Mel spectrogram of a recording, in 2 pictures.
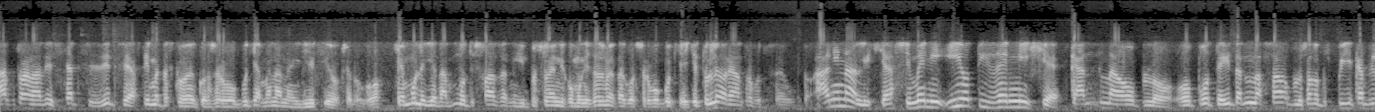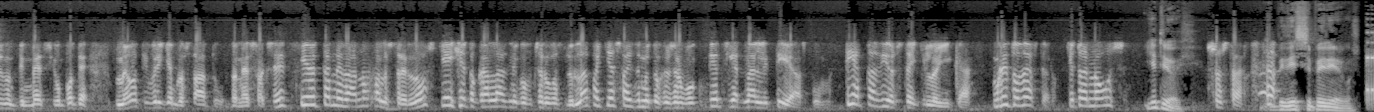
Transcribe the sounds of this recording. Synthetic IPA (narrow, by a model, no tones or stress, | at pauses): ɐkut̪oɾɐnɐðisçɐt̪i̥sizit̪i̥siɐft̪imet̪ɐsoko̞nse̞ɾvo̞kut̪çɐmenɐneliθio̞̰kse̞ɾo̰ɣo̞ce̞muleʝenɐpumo̞t̪isfɐzɐnposleneiko̞munist̪e̞zme̞t̪ɐko̞nse̞ɾvo̞kut̪çɐce̞t̪uleoɾeɐnθɾo̞pit̪u̥θe̞uɐ̰nineɐliθçɐsime̞niʔio̞t̪iðe̞niçe̞kɐnenɐo̞plo̞ːpo̞t̪e̞it̪ɐnenɐsɐnoplosɐnθopospuiçe̞kɐpço̞znɐt̪imbe̞sio̞po̞t̪e̞me̞o̞t̪ivɾicebɾo̞st̪ɐt̪ut̪o̞ne̞sfɐkse̞iot̪it̪ɐneɐno̞vɐlo̞st̪ɾe̞lo̞sce̞içe̞t̪o̞kɐlɐznikoθkseoɣost̪d̪ulɐpɐceesfɐzemet̪oxɾisɾovokot̪iet̪isiʝɐt̪inɐlit̪iɐːspume̞t̪iɐpot̪ɐðio̞st̪ecilo̞ʝikɐ̰ | mulejt̪o̞ðe̞ft̪e̞ɾo̞ce̞t̪oeno̞use̥ʝɐt̪io̞̰çi̥so̞st̪ɐepiðissepeɾieɾɣos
